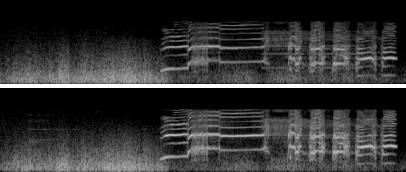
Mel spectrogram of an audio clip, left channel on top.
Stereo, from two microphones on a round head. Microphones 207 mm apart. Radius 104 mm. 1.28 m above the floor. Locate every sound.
1.6 s crying: 25° right (ahead or behind)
